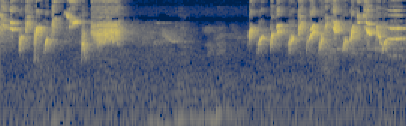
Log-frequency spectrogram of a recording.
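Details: Competing balcanica goldfinch in an internet world championship organised by a Serbian breeders' association. Lively twittering phrases of chirps and buzzy notes, broken by a roughly one-second pause before resuming.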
